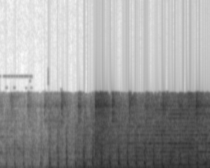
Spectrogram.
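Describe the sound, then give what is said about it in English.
A helicopter flying in to land for a medical evacuation, its rotor beating in a fast, steady pulse over a low engine rumble that grows louder after the first second, with no voices. “The helicopter flies in and lands with dark brown hills behind it.”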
